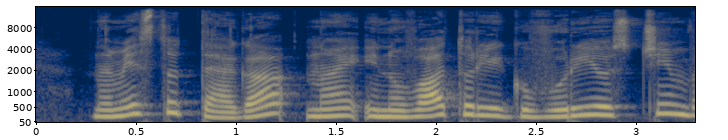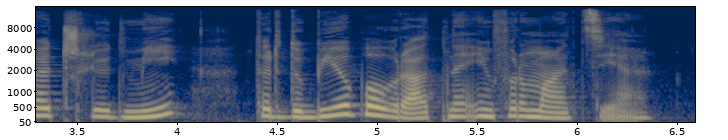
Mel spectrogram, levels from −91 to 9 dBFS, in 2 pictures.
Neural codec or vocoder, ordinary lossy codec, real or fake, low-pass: none; none; real; 14.4 kHz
